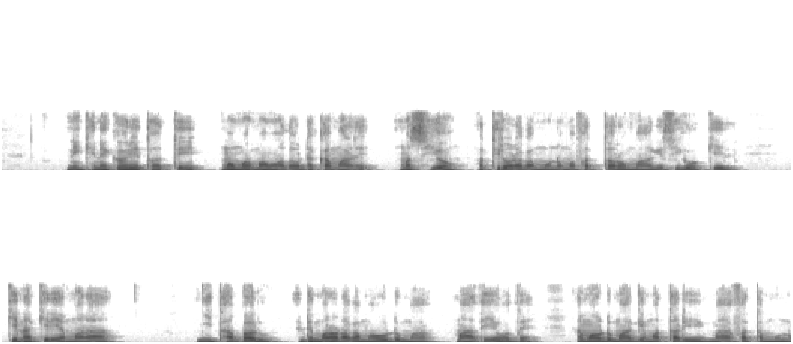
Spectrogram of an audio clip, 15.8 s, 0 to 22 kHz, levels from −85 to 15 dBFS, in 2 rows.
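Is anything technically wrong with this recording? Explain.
Yes. At 5.65 s, and again from 11.32 to 11.34 s, the speech briefly turns into a short, buzzy held tone, with a slight warble as normal sound returns. This is concealed Bluetooth headset packet loss. Headset packets carrying 15 ms and 22.5 ms of audio were lost, and the receiver filled each gap by repeating the closest-matching recent stretch of waveform. The wideband mSBC link itself adds only light grain.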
